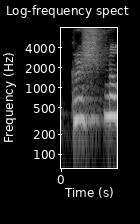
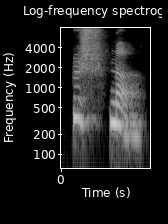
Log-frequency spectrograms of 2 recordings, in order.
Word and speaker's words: कृष्ण: इसका उच्चारण र। कृष्ण बोलकर देखिए, कृष्ण कृष्ण कृष्ण कृष्ण। कृष्ण। ना तो मैं ये बोल रही हूँ कृष्ण, ना बोल रही हूँ कृष्ण, और ना ही बोल रही हूँ कृष्ण। इसका उच्चारण है कृष्ण कृष्ण।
